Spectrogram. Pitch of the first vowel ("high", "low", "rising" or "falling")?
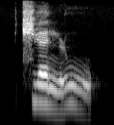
falling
